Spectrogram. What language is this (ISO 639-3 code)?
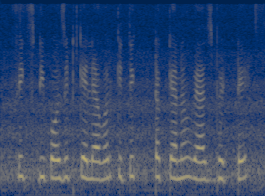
mar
